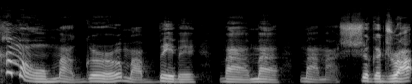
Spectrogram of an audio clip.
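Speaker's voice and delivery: low, deep, slow southern drawl. Describing the character Pietro by imitating him, Pietro's southern drawl. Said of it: "he has a southern drawl".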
